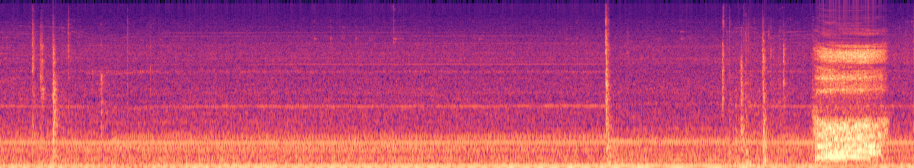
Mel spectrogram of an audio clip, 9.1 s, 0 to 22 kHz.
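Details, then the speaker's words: 1995 Mercedes-Benz E320 Cabriolet (W124) convertible top hydraulic pump, with suspected leaking cylinders: a few light clicks, then a short, strong electric buzz as the top piston rises; normal pump operation. "Hopefully this piston will go all the way up. You'll hear a loud click and it'll bring it down, okay?"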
